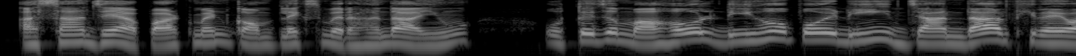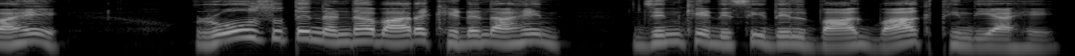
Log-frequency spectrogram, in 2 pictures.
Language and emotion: Sindhi, happy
